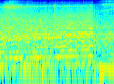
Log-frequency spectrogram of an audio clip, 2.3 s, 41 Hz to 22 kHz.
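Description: Jaguar XJ220 LM race car in a racing game, its engine droning loud and close at steady pitch, then dropping sharply as it shifts near the end.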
